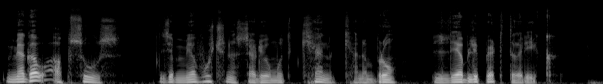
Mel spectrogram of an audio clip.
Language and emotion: Kashmiri, sad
